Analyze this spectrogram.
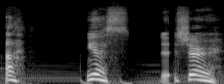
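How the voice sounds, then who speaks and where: Café helper for a visual novel: higher-pitched, hesitant, earnest, gentle and eager male performer putting it on. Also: sing-song, drawn-out words, soft background music, heavily acted.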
